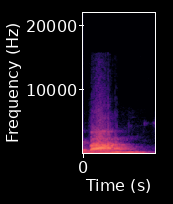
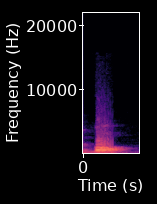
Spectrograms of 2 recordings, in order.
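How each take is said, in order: First: “网” as in 网络, seventh tone; colloquial reading. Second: “网” in the literary reading, second tone. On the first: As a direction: say “网” the spoken way, tone seven. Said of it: "爱念第七声". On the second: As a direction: say “网” the reading way, tone two. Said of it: "读册音是念作". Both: Shown as a demonstration.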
